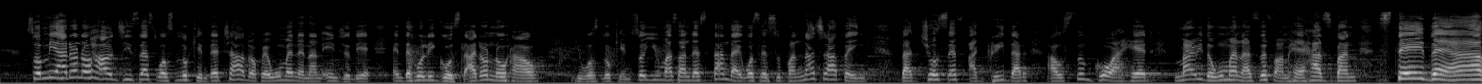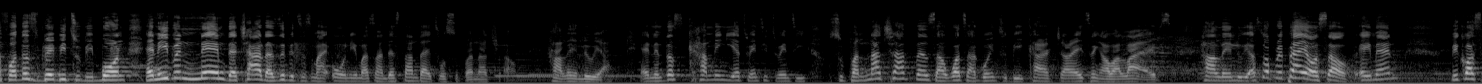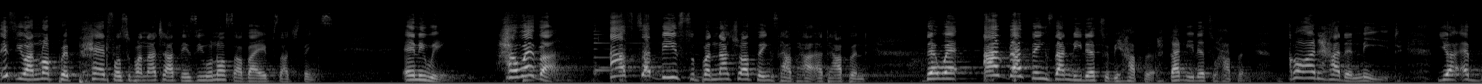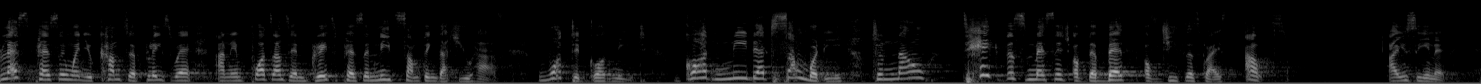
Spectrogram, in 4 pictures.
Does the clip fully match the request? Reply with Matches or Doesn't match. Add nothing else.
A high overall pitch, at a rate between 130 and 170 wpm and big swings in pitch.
Doesn't match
